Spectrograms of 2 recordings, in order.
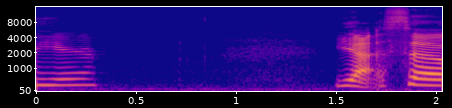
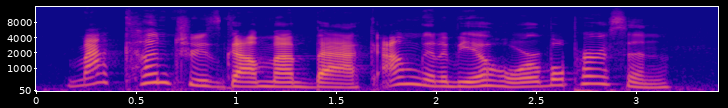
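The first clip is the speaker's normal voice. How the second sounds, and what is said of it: Put-on American Southern accent. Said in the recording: “Nice southern accent.”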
